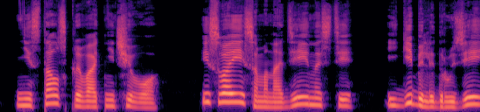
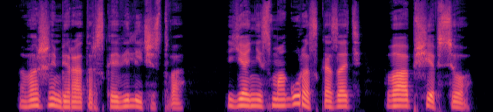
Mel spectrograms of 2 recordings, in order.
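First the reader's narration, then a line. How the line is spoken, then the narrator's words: Quiet warning. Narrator (Russian): тихо предупредил Рен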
